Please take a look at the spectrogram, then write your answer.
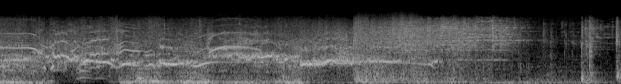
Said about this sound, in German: Das Auto ist in ein Pelzgeschäft gekracht.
